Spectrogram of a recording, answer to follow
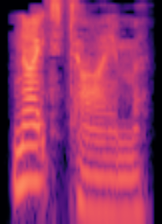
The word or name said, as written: night-time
